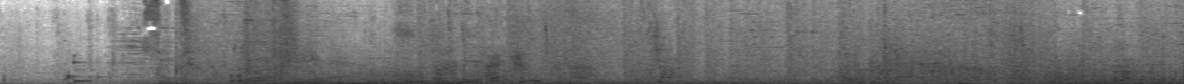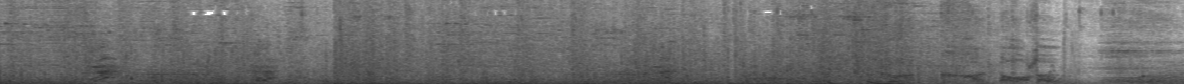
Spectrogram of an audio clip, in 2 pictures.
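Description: Loud magical blasts and crackling bursts rumble in a game battle.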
